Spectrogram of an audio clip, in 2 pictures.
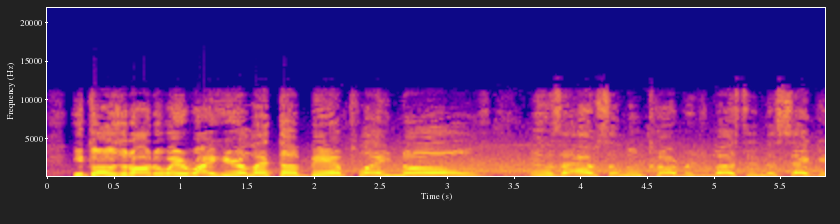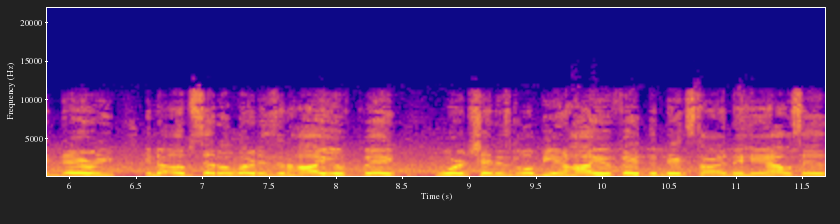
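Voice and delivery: excited, high-pitched, shouted hype delivery.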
